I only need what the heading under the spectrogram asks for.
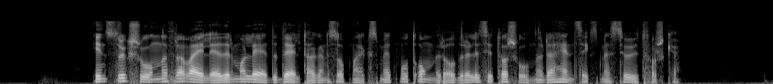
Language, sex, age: Norwegian, male, 31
